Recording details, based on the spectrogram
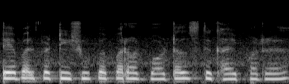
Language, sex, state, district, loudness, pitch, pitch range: Hindi, female, Jharkhand, Garhwa, -16 LUFS, 275 Hz, 255-280 Hz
